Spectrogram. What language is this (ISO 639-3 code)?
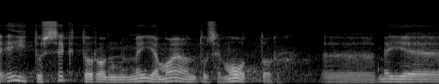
est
